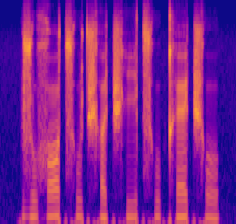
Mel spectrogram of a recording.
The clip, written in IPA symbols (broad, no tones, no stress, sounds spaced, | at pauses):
z u x ɔ t͡sʰ u t͡ʃʰ ɐ t͡ʃʰ i t͡sʰ u kʰ ɛ t͡ʃʰ o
